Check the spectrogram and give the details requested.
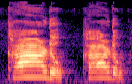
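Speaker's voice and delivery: caro with one quick tap; single tap R. Shown as a demonstration. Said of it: "that sounds".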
